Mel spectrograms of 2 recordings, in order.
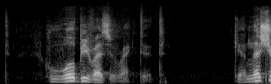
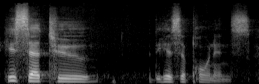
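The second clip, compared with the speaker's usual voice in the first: ordinary talk, nothing marked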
